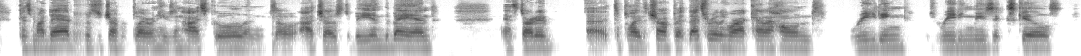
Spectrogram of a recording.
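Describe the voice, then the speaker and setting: Recorded dry and close with no echo, a man with a Southern accent talks fairly quickly in a fairly high, monotone, flat voice. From South Carolina. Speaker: church musician and arranger. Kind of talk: interview.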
